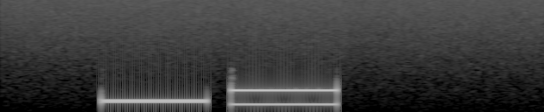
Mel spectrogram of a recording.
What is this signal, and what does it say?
Aircraft SELCAL, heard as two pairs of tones. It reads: CD-AJ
